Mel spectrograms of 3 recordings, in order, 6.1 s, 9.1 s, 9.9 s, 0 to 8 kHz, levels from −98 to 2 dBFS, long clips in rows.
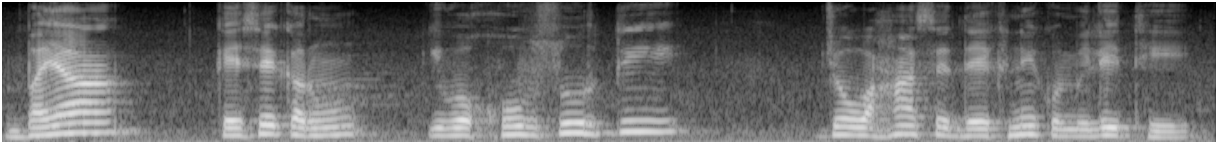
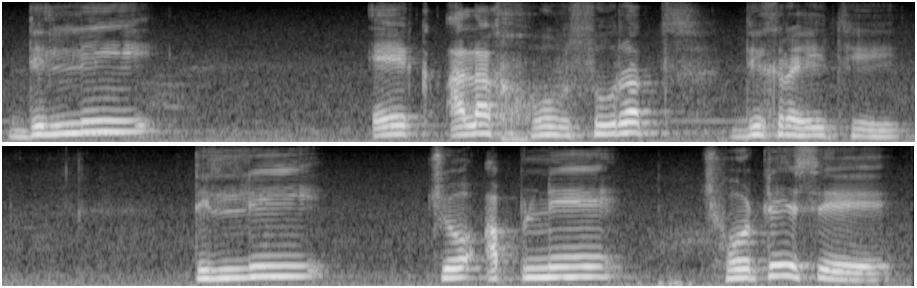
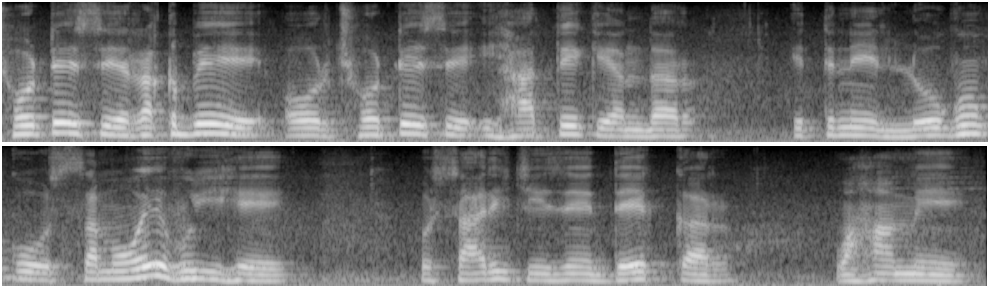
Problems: none marked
